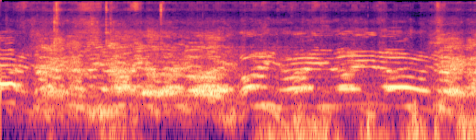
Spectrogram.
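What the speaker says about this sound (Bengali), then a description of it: "সবাই মিছিল নিয়ে বের হয়েছে।" A dense crowd of students chants and shouts in rhythmic bursts during a victory procession through Gazipur streets after the anti-quota movement, loud and close, with voices rising and falling together.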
